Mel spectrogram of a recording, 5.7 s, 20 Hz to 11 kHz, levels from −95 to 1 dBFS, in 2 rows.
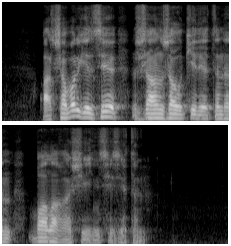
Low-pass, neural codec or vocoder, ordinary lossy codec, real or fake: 9.9 kHz; vocoder, 22.05 kHz, 80 mel bands, WaveNeXt; none; fake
